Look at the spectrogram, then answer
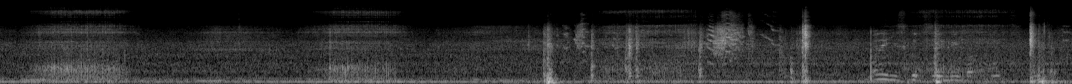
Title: Snoring @3yo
